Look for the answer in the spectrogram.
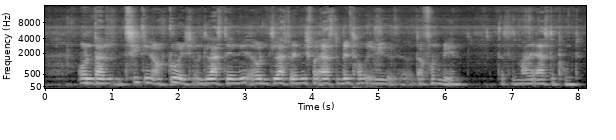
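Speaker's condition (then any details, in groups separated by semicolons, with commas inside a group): Spastic tetraparesis; wheelchair user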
